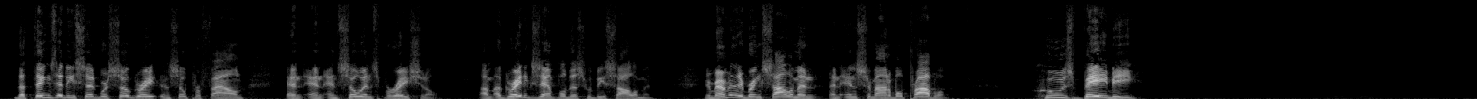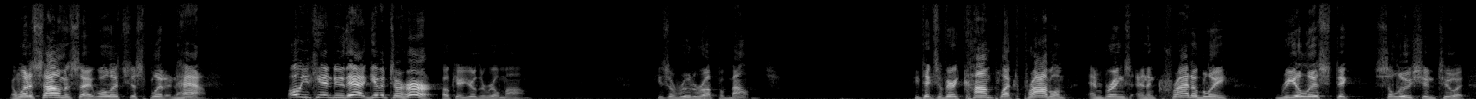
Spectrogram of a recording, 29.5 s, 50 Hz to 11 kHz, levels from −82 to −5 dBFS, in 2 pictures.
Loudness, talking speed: -32 LUFS, 165 wpm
